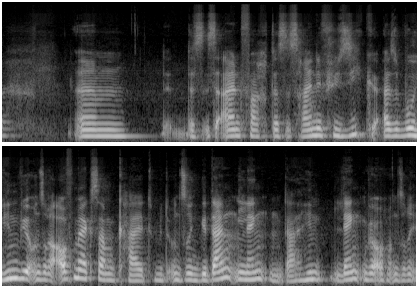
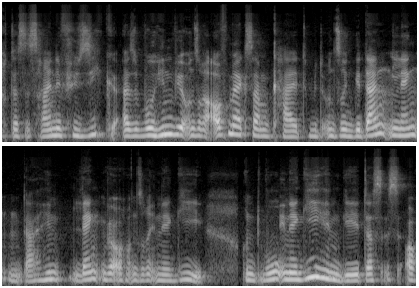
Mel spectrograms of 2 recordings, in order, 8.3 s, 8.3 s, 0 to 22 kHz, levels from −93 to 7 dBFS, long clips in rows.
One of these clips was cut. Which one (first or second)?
second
